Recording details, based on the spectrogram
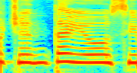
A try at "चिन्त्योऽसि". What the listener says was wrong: चिंत्योसी, वो चिंतयोसी नहीं है, वो आधाता है, चिंत्योसी भगवन् मया।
